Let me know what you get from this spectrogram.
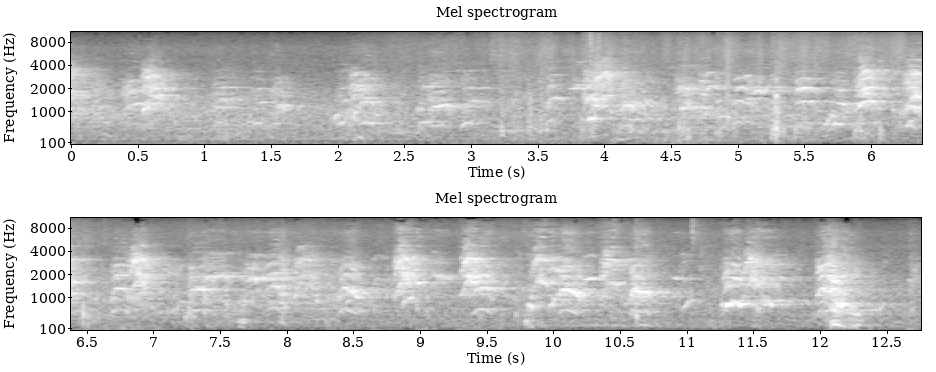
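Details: German Hunting Terrier Dunja barking during a wild boar hunt: a busy, overlapping stretch of barks and yips, somewhat masked by rustling and a man's voice.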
